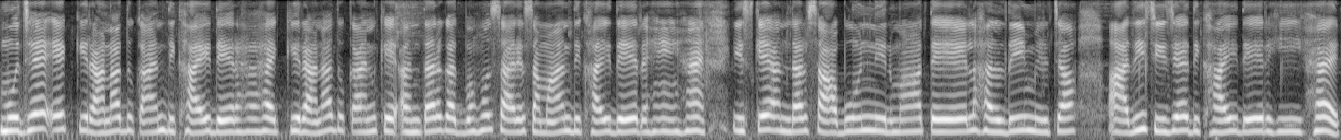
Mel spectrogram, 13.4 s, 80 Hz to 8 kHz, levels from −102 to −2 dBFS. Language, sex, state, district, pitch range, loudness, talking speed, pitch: Hindi, female, Chhattisgarh, Korba, 255-280 Hz, -14 LUFS, 145 wpm, 265 Hz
